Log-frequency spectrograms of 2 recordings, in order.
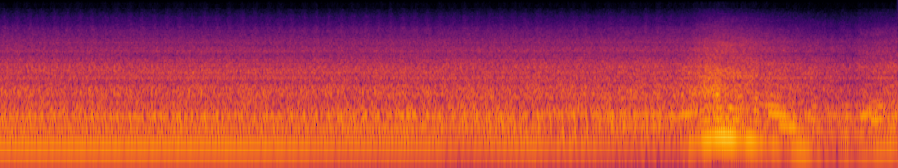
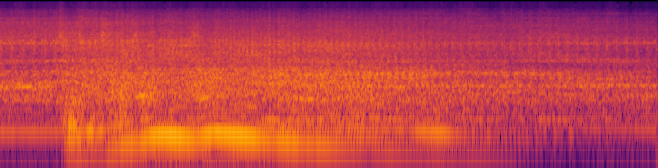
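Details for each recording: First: Opel Ascona petrol engine still running on old fuel, before an oil change: an uneven, lumpy idle with a brief rev that won't settle. It is suspected to clear once the old fuel is used up. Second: Opel Ascona revival, carbureted, after fresh fuel and refitted fuel lines and a vacuum trick to clear carburetor jets: engine catches, revs briefly, then settles into smooth regular idle with steady pulses, no stumbling; normal idle.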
